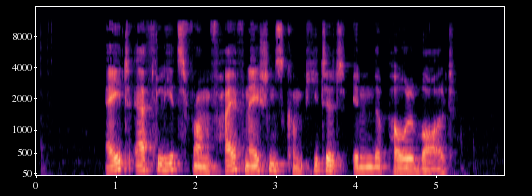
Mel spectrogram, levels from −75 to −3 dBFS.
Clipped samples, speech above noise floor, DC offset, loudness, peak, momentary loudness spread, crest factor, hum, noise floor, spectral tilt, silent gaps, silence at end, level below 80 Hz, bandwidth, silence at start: under 0.1%; 47 dB; under 0.1%; -21 LUFS; -2 dBFS; 8 LU; 20 dB; none; -68 dBFS; -4.5 dB/octave; none; 0.65 s; -44 dBFS; 11.5 kHz; 0.9 s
